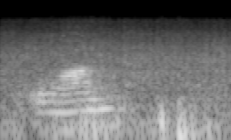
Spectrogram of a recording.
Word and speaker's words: Von Schlippe: Temple and Wanshippe. So pronounce the name very carefully, right? On L-I is soundless, Wanshippe, Temple and Wanshippe model.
